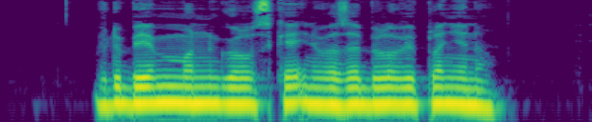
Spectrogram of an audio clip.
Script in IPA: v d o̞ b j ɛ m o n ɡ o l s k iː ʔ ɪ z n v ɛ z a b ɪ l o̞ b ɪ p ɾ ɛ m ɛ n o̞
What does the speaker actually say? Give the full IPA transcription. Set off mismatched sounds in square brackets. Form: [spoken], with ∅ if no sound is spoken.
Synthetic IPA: v d o̞ b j ɛ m o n ɡ o l s k [ɛː] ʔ ɪ [∅] n v [a] z [ɛ] b ɪ l o̞ [v] ɪ p [l] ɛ [ɲ] ɛ n o̞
